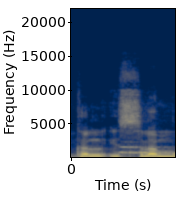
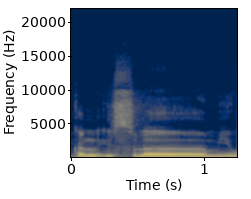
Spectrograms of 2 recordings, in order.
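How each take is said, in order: First: The word ends on a bare m sound. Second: The word ends with an added i vowel. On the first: The line fits the poem's meter. The speaker calls it right. "kal islam dibaca pendek dan mimnya disukun" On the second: The line follows grammar but breaks the meter. The speaker calls it wrong. "Kalau dibaca panjang dan mimnya di e, kasroh"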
